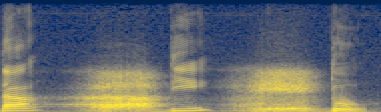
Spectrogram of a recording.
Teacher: اگر ضاد کو باریک پڑھ دیا تو دال محسوس ہوتی ہے، اگر دال کو پر کر دیا تو یہ ضاد محسوس ہوگا، ورنہ اس کا مخرج بھی الگ ہے اور ان کی خوبیاں بھی الگ الگ ہیں. تو دال کو ادا کرتے ہوئے باریک پڑھیں گے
